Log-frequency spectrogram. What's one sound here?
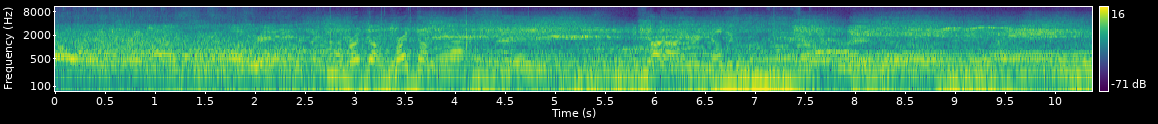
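Young men talk and laugh excitedly close by.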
